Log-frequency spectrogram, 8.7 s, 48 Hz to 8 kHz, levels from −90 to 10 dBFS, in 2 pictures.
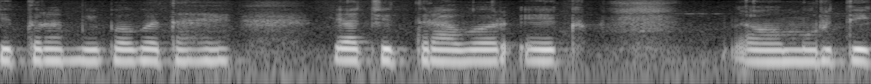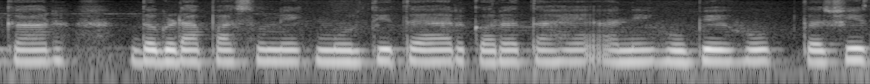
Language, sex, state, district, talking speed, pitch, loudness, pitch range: Marathi, female, Maharashtra, Solapur, 130 wpm, 195 Hz, -16 LUFS, 190-200 Hz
